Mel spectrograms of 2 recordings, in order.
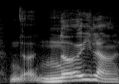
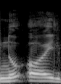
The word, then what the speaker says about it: Noil: Alors, c'est Noil. Ça, c'est Noil. N-O-I-L. Moi, j'ai prononcé No Oil parce que ça me semble évident que ça se prononce comme ça.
